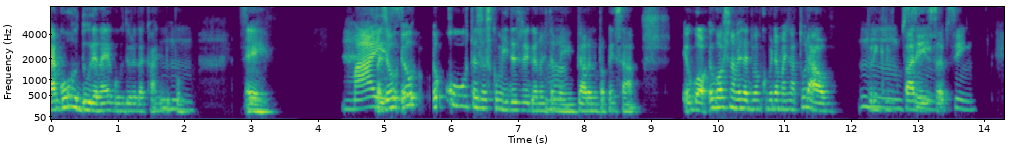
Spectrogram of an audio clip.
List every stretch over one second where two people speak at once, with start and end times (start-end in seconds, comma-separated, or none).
12.2-13.6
